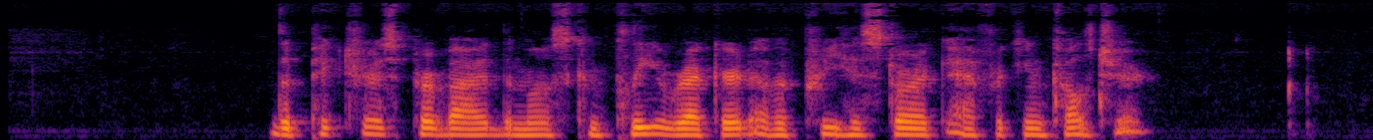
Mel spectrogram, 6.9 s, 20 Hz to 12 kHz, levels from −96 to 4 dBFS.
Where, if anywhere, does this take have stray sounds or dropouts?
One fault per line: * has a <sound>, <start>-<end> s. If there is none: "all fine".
all fine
